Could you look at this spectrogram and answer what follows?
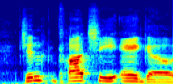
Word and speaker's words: Jinpachi Ego: His name is Jinpachi Ego is how you'd pronounce it, but The striker position is supposed to be like an egotistical position.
